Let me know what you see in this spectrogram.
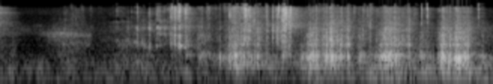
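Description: Crisp fortune cookie being chewed, a run of irregular crunches starting a little under two seconds in.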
